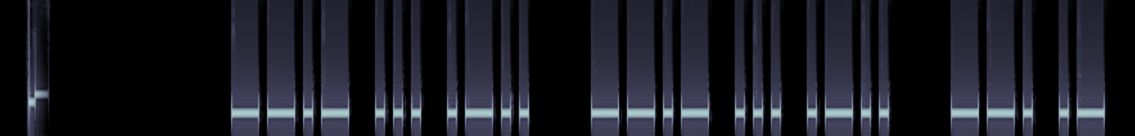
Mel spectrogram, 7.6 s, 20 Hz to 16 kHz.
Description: Morse code, heard as a keyed tone, about 20 wpm, 650 Hz. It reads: QSL QSL GA
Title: SOTA QSO Practice 20wpm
